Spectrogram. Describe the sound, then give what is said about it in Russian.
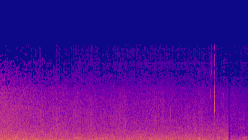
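A steady wash of moving water fills the scene on a popular waterfront street where people walk, with faint, indistinct outdoor murmur beneath it, on Columbus Day, a Monday; the rushing sound stays constant throughout. “Вот водичка, а вот улица идет.”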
